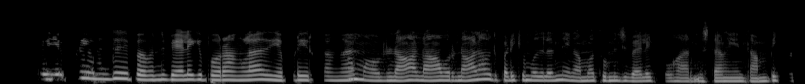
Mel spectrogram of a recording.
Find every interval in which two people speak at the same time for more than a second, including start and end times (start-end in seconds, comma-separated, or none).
none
